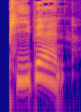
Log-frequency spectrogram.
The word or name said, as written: pibeand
